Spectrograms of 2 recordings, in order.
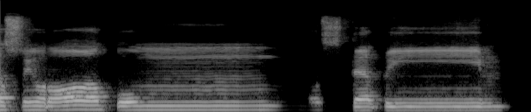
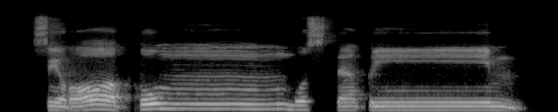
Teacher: Perhatikan saya tidak mengucapkan sirotun, tapi langsung diubah ke mim, huruf mim. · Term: idgham bi gunnah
